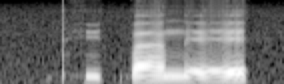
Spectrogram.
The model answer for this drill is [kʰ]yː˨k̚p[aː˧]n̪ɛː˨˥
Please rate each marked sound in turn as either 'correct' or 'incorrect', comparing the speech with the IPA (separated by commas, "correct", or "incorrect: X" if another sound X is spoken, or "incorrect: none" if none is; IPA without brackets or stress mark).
incorrect: pʰ, correct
